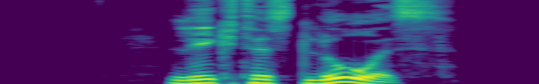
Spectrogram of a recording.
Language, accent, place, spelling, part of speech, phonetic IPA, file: German, Germany, Berlin, legtest los, verb, [ˌleːktəst ˈloːs], De-legtest los.ogg
- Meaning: inflection of loslegen: 1. second-person singular preterite 2. second-person singular subjunctive II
